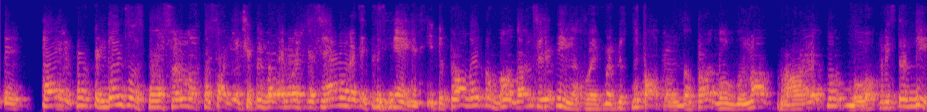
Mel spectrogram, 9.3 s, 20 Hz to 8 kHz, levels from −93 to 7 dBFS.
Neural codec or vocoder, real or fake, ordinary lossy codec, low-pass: codec, 44.1 kHz, 1.7 kbps, Pupu-Codec; fake; Opus, 32 kbps; 7.2 kHz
